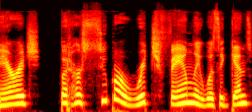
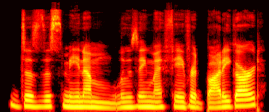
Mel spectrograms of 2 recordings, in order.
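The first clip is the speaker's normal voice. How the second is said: put-on a lower young man's voice, teasing; lower male voice; 9 semitones lower than usual. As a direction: play him lower, gently teasing. Man speaks in voiced male role.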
